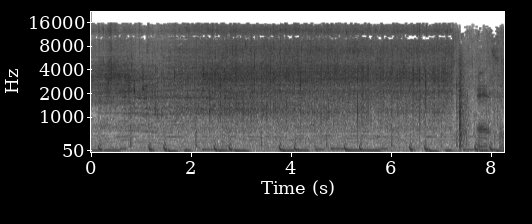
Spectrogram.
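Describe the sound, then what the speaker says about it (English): Salmon frying in avocado oil gives a loud, continuous sizzle throughout, with a soft rhythmic tapping underneath and a brief clatter near the end, and nobody talking. "Alright, so while the salmon's cooking"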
